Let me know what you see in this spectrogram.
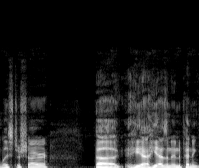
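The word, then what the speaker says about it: Leicestershire: gonna pronounce this right like a shire like liquor Shire and Leicester shire yeah he has an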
